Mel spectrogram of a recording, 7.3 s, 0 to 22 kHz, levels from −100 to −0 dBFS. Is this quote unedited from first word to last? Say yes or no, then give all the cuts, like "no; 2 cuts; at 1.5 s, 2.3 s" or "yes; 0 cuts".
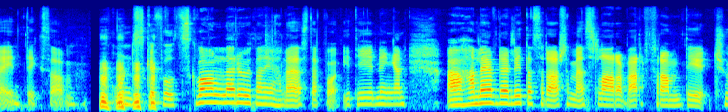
no; 1 cut; at 0.9 s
